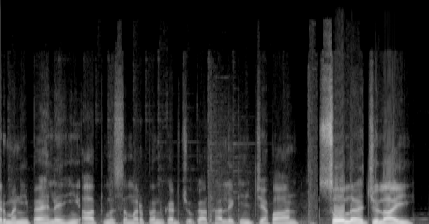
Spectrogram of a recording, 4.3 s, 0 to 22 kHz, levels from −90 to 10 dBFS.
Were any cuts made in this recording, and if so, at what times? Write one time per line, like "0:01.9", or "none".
0:03.2

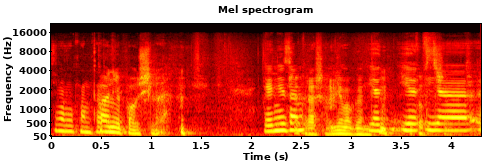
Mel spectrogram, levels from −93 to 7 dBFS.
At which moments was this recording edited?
none

